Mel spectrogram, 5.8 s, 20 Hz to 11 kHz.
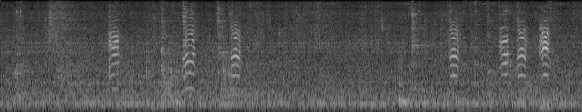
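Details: Zebra finch family of two parents, three juveniles and three new babies, 12 December 2022, parents feeding young: a busy series of short nasal, trumpet-like honks, about ten notes, over a constant low hum.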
